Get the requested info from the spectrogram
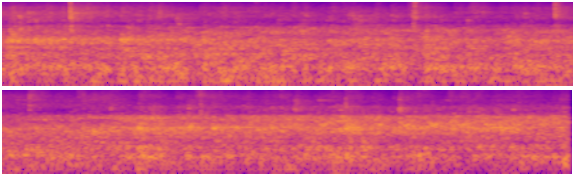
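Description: Heavy hail and rain pelting a street and parked cars in a dense, steady rush, with scattered sharp ticks of hailstones striking close by.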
